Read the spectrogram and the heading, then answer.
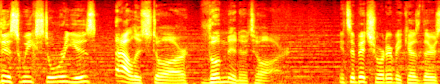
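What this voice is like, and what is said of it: Usual voice. Nothing is said of it.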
